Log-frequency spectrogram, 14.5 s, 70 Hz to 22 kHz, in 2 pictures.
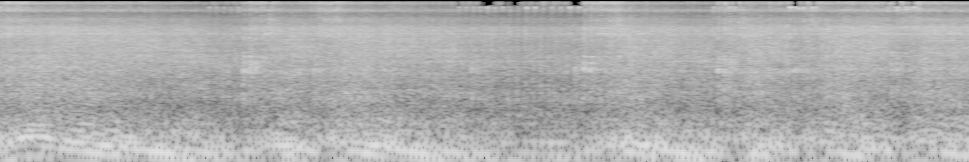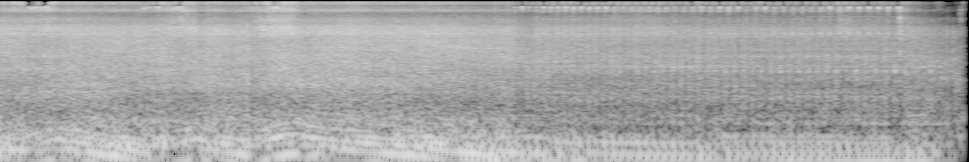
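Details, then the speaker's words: Honda Vario 125 FI scooter that would not rev, fuel pump pressure stable at 40, after replacing a clogged dirty injector: revs cleanly up and drops back with no stumble or popping; throttle response fixed. "Yang di awal tadi kita tarik handle gas secara spontan, motor ini tidak mau naik gasnya. Sekarang sudah sembuh teman-teman."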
